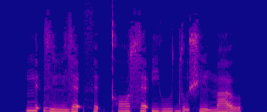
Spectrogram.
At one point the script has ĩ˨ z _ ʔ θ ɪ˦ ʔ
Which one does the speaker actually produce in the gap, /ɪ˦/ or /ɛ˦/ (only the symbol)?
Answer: ɛ˦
